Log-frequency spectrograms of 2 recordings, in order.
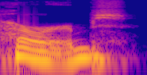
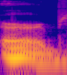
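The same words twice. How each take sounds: First: It sounds like the man's name Herb. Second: It does not sound like the name Herb. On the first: "I've heard it called herbs, but that's a man's name" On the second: "We would say herbs"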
